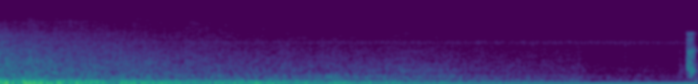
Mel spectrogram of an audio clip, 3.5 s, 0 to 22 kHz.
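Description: An explosion in the military video game ARMA 3 brings down a house: a heavy, deep rumble starts loud and slowly dies away over a few seconds, with a faint steady tone lingering and a small thud at the end.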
